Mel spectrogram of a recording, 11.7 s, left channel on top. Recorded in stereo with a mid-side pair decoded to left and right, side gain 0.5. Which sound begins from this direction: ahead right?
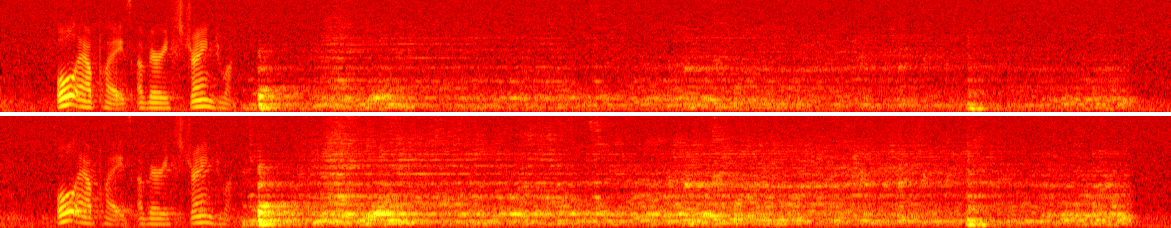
A toilet flushing, at 2.4 s.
